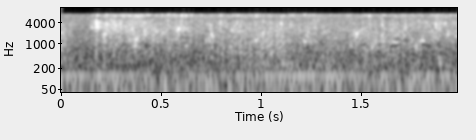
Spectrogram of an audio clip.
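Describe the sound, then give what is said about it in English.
Water running into a basin to wash a child's face: a steady, dense rushing pour that holds the same level throughout, with no talk. “Let's get the water just right so it won't hurt.”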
